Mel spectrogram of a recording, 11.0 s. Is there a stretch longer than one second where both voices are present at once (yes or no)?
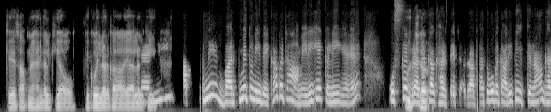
no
